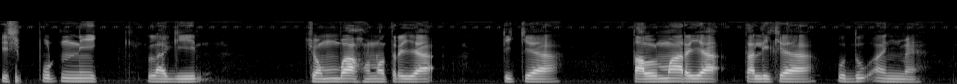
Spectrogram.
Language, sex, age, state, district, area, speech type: Santali, male, 18-30, West Bengal, Purulia, rural, read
